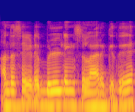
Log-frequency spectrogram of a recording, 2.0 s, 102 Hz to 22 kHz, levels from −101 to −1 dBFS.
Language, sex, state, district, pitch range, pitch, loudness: Tamil, male, Tamil Nadu, Kanyakumari, 135-145 Hz, 140 Hz, -13 LUFS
